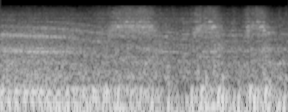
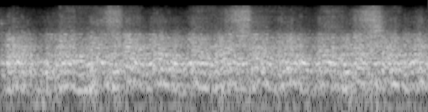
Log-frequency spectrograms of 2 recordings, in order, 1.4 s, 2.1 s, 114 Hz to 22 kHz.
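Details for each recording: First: 1982 Honda Goldwing GL1100 flat-four barn find, first run after sitting 20 years, float bowl stuck: smooth, even, whirring idle with no knocks or misses; engine runs healthy. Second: 1982 Honda Goldwing GL1100 barn find, sat 20 years, carb cleaner sprayed into one cylinder while cranking: hissy churn with soft puffs and no firing as the cylinder spits the spray back out; valve stuck open.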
